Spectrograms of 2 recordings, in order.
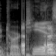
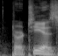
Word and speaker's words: tortilla: But also tortillas. No joke. Tortillas yummy. Mm-hmm. And it's not pronounced as tortilla, it's tortilla.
